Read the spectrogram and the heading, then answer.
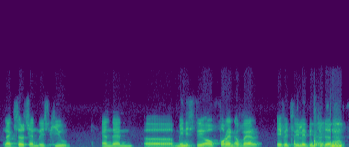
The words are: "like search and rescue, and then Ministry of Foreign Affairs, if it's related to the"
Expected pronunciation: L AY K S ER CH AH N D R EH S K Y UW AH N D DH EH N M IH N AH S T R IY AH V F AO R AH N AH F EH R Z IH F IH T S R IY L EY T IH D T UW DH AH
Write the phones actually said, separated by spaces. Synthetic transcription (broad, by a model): L AY K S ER CH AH N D R EH S K Y UW AH N D EH N M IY N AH S T R IY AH F AO R AH N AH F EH R IH F IH T S R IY L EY T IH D T UW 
